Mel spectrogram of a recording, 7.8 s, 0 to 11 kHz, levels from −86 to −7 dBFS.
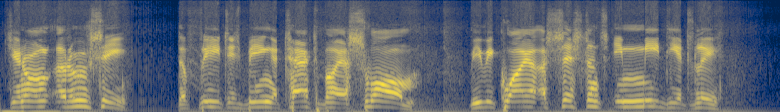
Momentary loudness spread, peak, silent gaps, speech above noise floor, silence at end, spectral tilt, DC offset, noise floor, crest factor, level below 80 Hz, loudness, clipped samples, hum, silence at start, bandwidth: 7 LU; 0 dBFS; none; 33 dB; 0.55 s; -3 dB/octave; under 0.1%; -49 dBFS; 16 dB; -48 dBFS; -15 LUFS; under 0.1%; none; 0 s; 11 kHz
